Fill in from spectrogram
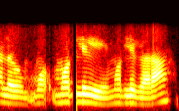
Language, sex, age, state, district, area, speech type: Telugu, male, 30-45, Andhra Pradesh, Chittoor, urban, conversation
